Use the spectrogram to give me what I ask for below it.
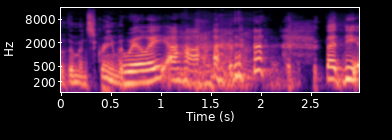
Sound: laughter

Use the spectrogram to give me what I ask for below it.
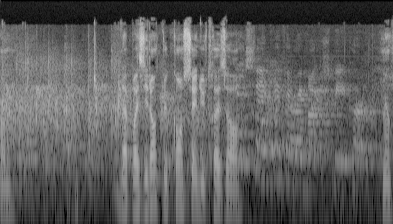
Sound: applause

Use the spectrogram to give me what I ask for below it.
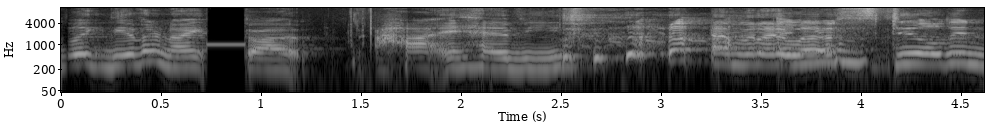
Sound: beep

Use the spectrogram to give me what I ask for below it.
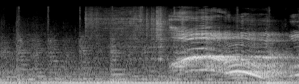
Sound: electricity crackles

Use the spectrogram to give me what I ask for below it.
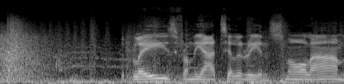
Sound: new England accent

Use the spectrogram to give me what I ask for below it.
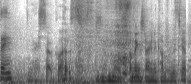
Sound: laughs

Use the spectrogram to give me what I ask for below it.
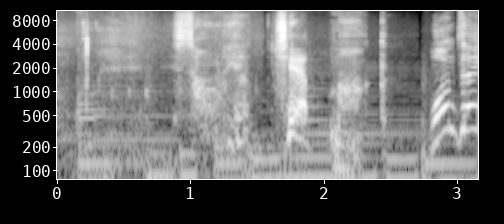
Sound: whispering

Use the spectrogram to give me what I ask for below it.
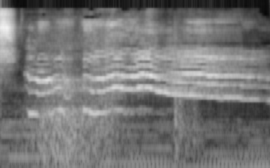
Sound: Sam screaming

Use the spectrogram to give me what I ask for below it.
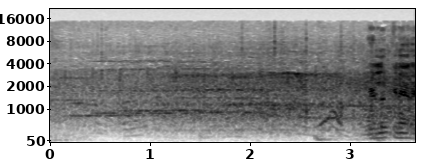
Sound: audience applauding

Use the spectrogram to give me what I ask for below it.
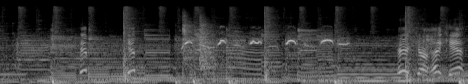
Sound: whistling

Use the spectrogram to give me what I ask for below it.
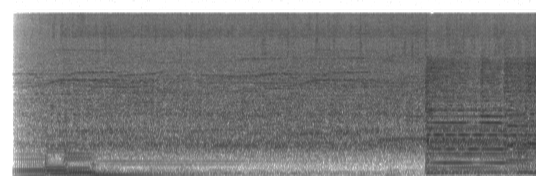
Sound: audience cheers; bass guitar music

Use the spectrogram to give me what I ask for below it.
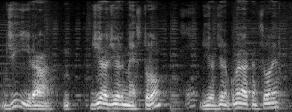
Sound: italian singsong

